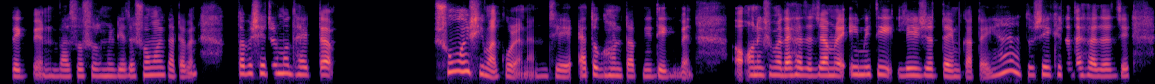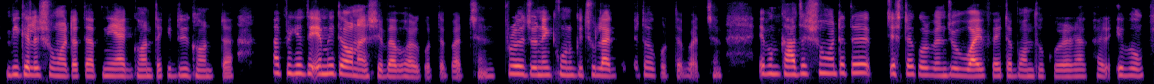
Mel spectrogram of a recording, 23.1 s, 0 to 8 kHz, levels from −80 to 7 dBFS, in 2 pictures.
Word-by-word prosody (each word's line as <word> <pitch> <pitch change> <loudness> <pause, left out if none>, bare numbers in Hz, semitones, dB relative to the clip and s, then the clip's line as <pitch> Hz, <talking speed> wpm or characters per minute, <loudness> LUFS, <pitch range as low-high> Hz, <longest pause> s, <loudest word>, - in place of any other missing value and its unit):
দেখবেন 190 +2 0
বা 190 - -3
social 200 +1 -3
media-তে 195 -1 -4
সময় 230 +1 -1
কাটাবেন। 185 +5 -4 0.4
তবে 260 +1 +1
সেটার 270 0 0
মধ্যে 255 -3 -1
একটা 230 +1 +4 1.2
সময়সীমা 315 - +5
করে 190 - +1
নেন - - -11 0.2
যে 190 - -2 0.2
এত 215 - -2
ঘণ্টা 210 -2 -3
আপনি 190 - -9
দেখবেন। 175 +2 -1 0.5
অ - - +7
অনেক 230 0 +2
সময় 225 -2 0
দেখা 220 +1 +4
যায় 205 0 -1
যে 215 - +7
আমরা 215 - +6
এমনিতেই 240 0 +2 0.2
leisure 215 -1 +2
time 185 -1 +2
কাটাই, - - -3
হ্যাঁ? 330 +4 0
তো - - -8
সেক্ষেত্রে 235 -3 -2
দেখা 215 -1 +1
যায় 195 0 +1
যে - - 0 0.4
বিকেলের 230 -2 +3
সময়টাতে 195 -2 -1
আপনি 205 +2 -9
১ 195 - -4
ঘণ্টা 195 -1 -3
কি 215 - -11
২ 210 0 -3
ঘণ্টা 185 +1 -5 0.5
আপনি 280 0 -3
কিন্তু 270 -1 +1
এমনিতেও 260 -1 +3
অনায়াসে 195 -1 +3
ব্যবহার 180 -1 -1
করতে - - -11
পারছেন। - - -5 0.2
প্রয়োজনীয় 230 -3 +3
কোন 230 - -2
কিছু 220 +2 -4
লাগবে 205 0 +3
সেটাও 220 -1 -9
করতে - - -11
পারছেন - - -7 0.4
এবং 260 0 -2
কাজের 245 +1 +3
সময়টাতে 280 0 -1 0.3
চেষ্টা 260 -1 +1
করবেন 225 -2 -2
যে - - -1
Wi-Fi-টা 200 +1 +4
বন্ধ 195 +1 -6 0.2
করে 185 0 -3
রাখার 195 +1 -9 0.2
এবং 210 -1 -5
220 Hz, 175 wpm, -25 LUFS, 195-245 Hz, 1.2 s, অ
